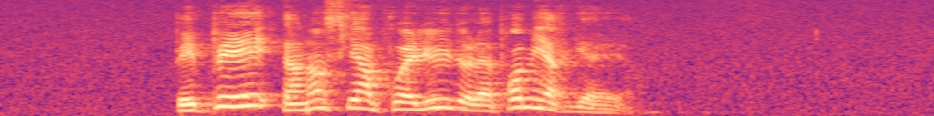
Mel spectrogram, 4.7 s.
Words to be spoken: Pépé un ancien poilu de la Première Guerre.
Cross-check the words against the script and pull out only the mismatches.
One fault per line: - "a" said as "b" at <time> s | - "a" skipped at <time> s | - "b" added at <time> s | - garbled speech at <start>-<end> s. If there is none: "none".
none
